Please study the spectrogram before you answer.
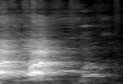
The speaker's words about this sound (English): Oh, now I've got loads of dogs.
